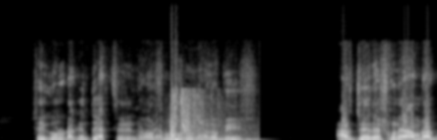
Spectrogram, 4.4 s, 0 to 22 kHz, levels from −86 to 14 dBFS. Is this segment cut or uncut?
cut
